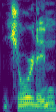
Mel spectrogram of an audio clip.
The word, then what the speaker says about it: Jorphdan: ago this is from Jordan the pH is silent so despite fulfilling Wizards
